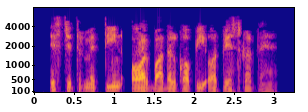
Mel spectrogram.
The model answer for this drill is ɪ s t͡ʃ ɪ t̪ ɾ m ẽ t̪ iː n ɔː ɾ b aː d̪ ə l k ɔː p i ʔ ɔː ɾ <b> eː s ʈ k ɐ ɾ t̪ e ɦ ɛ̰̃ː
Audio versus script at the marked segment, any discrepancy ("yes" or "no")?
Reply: yes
